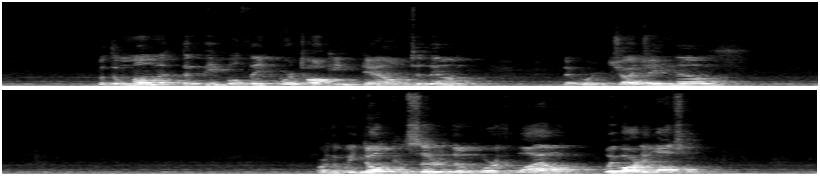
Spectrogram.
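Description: An older man preaches with emphasis into a microphone, in bursts with long pauses.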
